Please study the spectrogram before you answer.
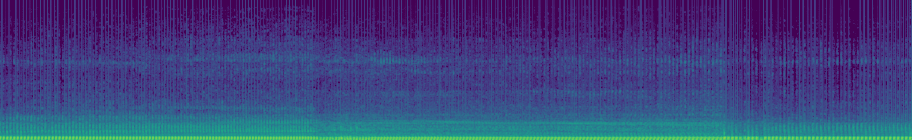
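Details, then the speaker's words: Turbo CBR-engine-swapped Honda Grom on first street ride, cold and mostly only dyno-tuned, GoPro audio: steady note sags and catches twice at very light throttle, surging in and out; rich-mixture stumble when cold, improves as it warms. "this setup has always been that way that really light throttle uh it it just kind of you know comes in and out like right here it's perfect and as it gets some heat in it it's pretty good too"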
